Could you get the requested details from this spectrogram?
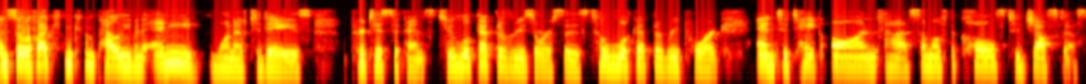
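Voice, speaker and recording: A woman with an unremarkable speaking voice talks at a moderate pace in a fairly low pitch with ordinary pitch variation. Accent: Canadian. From Ontario, Canada. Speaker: lawyer and advocate. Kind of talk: webinar presentation.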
